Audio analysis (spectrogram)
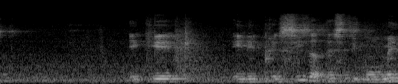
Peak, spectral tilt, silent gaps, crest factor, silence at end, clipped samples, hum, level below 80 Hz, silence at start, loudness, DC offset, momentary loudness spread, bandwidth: -14 dBFS; -3.5 dB/octave; none; 20 dB; 0 s; under 0.1%; none; -64 dBFS; 0 s; -32 LUFS; under 0.1%; 17 LU; 11.5 kHz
